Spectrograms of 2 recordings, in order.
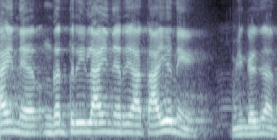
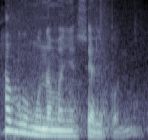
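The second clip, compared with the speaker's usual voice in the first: lower, much softer hushed request; retold whisper; 8 semitones lower, 10 dB quieter than usual. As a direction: say it close and low so others won't hear. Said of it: "binulungan ako nung nagbigay".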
